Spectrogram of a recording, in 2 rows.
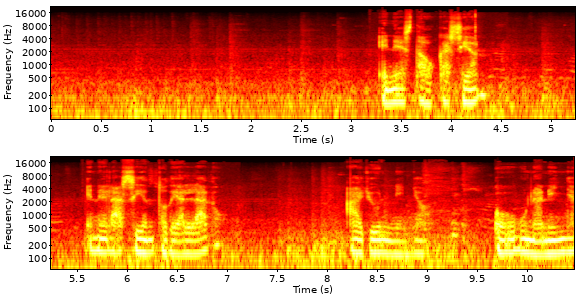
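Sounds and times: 
train rolling on rails: 0.0s - 10.4s
speech: 3.4s - 4.6s, 5.6s - 7.0s, 8.3s - 10.4s.

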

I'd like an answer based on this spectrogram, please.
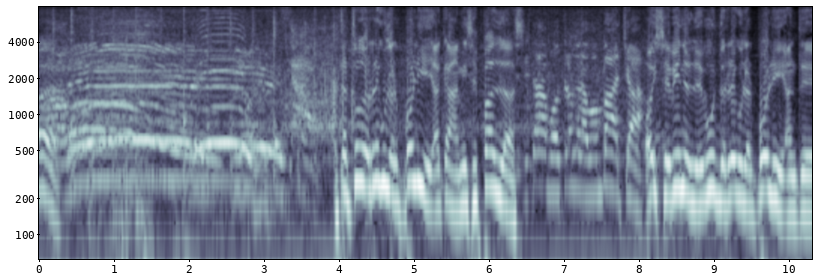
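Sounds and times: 
speech: 0.0s - 0.5s, 4.0s - 10.3s
scattered claps: 0.0s - 8.0s
crowd cheering and shouting: 0.0s - 9.1s.

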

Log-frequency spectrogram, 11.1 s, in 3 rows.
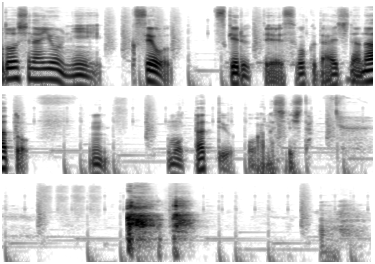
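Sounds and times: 
speech: 0.0s - 7.2s
throat clearing: 8.6s - 9.4s
person coughing: 8.6s - 9.5s.

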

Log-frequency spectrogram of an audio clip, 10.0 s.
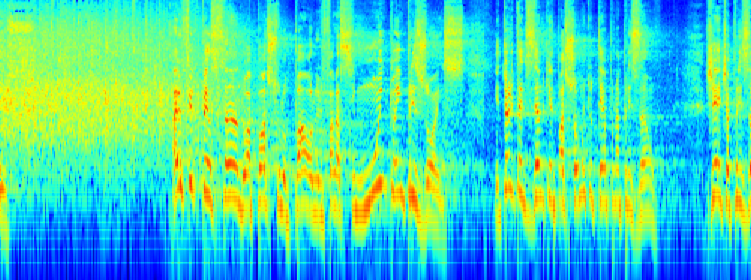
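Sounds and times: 
crowd applauding: 0.0s - 3.2s
speech: 2.3s - 10.0s.

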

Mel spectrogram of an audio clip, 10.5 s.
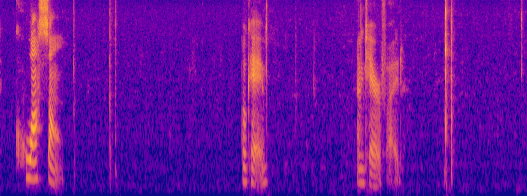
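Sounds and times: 
speech: 0.5s - 1.3s, 4.8s - 5.4s, 7.2s - 8.1s
computer mouse clicks: 2.2s - 2.4s, 8.8s - 9.2s.

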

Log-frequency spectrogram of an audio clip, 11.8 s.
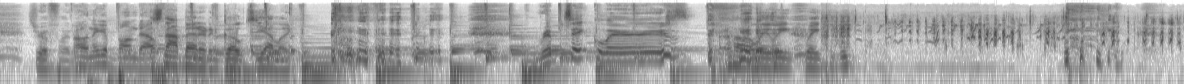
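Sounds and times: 
speech: 0.3s - 4.6s, 5.4s - 8.6s
laughter: 3.3s - 4.5s, 7.1s - 11.8s
baby raccoons chittering: 7.4s - 11.8s.

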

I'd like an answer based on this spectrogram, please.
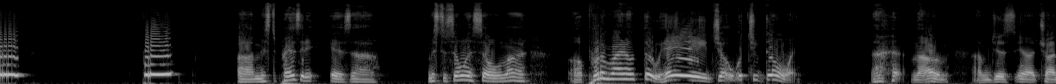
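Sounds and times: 
telephone ringing: 0.0s - 0.4s, 1.4s - 1.8s
speech: 2.4s - 8.1s, 8.7s - 10.5s.

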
